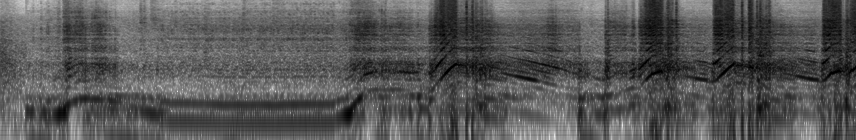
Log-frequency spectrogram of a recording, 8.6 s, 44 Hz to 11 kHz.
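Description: Lamborghini Aventador SVJ's 6.5-litre V12 with a Gintani exhaust fires up and settles into idle, then is blipped in quick, sharp revs from about three and a half seconds in. Loud cracks and pops from the exhaust come at the peaks of the revs.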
